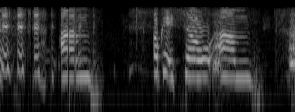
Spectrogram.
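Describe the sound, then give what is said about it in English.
Dogs vocalize in a few short bursts, high, wavering whimpers and whines with sharper bark-like yelps, the sound thin and band-limited as if over a phone line. “The dogs are happy.”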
